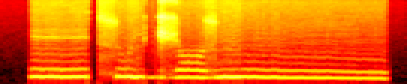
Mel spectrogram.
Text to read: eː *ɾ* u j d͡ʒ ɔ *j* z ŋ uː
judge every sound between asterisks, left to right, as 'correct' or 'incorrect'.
incorrect: t͡s, incorrect: none

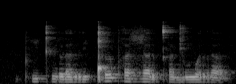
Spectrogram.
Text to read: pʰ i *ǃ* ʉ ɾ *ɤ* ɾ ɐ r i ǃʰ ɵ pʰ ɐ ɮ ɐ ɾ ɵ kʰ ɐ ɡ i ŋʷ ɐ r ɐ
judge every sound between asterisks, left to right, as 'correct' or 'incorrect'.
incorrect: kʰ, incorrect: ɵ

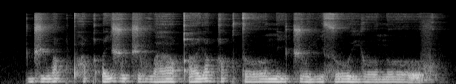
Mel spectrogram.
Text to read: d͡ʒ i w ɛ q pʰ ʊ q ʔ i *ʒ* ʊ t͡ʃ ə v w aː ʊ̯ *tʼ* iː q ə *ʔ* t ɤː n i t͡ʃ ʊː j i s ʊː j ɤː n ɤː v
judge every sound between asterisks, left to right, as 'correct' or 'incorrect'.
correct, incorrect: qʼ, incorrect: q

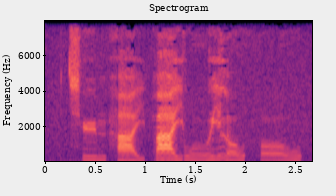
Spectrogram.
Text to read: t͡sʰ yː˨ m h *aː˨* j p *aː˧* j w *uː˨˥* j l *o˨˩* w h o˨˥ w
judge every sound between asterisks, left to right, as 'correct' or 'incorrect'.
incorrect: aː˨˩, correct, correct, incorrect: o˨˥

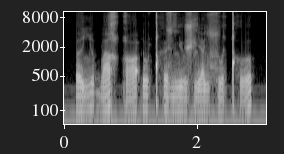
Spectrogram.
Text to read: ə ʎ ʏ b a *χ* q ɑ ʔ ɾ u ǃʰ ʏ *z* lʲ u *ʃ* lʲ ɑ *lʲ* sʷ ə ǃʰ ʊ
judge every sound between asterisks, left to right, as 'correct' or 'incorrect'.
correct, correct, correct, correct

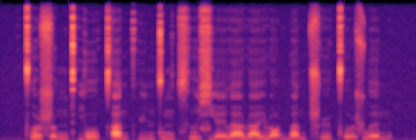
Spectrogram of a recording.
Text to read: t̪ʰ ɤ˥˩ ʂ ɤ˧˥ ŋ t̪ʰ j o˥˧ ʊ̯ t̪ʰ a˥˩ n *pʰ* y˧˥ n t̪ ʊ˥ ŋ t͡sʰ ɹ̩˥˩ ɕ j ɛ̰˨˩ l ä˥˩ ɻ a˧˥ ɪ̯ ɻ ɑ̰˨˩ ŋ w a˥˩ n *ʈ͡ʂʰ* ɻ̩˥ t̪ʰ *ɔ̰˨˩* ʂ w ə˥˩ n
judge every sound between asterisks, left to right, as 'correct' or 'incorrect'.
correct, correct, incorrect: ɤ̰˨˩

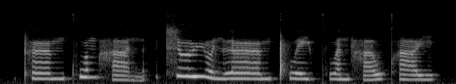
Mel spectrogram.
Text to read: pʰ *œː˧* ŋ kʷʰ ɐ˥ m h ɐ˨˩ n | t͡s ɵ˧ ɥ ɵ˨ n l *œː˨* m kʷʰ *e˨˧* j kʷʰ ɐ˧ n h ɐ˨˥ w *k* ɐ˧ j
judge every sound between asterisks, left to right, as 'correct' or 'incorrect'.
correct, correct, incorrect: e˨, incorrect: kʰ

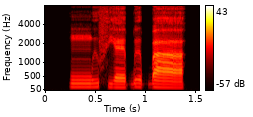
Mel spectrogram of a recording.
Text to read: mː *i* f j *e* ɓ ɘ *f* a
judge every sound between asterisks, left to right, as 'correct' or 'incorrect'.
incorrect: ɨ, incorrect: ɛ, incorrect: ɓ

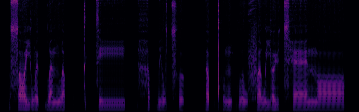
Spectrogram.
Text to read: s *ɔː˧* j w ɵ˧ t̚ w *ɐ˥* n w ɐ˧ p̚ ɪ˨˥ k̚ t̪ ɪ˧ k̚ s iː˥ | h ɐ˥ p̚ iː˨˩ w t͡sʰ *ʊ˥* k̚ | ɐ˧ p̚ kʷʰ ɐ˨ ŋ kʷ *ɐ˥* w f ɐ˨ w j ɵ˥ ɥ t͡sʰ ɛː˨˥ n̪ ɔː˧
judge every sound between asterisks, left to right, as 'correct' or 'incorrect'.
incorrect: ɔː˥, incorrect: ɐ˨˧, incorrect: ʊ˨, incorrect: ɐ˨˩

